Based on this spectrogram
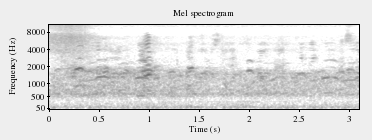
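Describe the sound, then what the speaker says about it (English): Migrating geese honk repeatedly in a loose, continuous chorus, moderately distant, outdoors with steady background noise and no talking. "I'm starting to think that these geese are just kind of scattering to get on track with their migration."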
